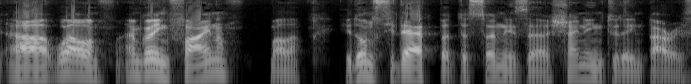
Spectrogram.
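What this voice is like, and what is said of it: French accent. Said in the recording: “people will notice my accent. Well, I'm from Paris”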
